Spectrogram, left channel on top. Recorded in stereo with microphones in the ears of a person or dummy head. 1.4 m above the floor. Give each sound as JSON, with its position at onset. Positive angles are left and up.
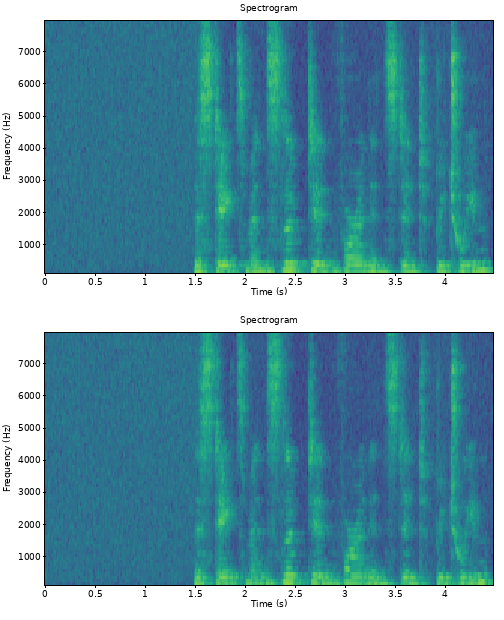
{"t": 1.5, "sound": "a woman speaking", "side_deg": 15, "distance_m": 2.5}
